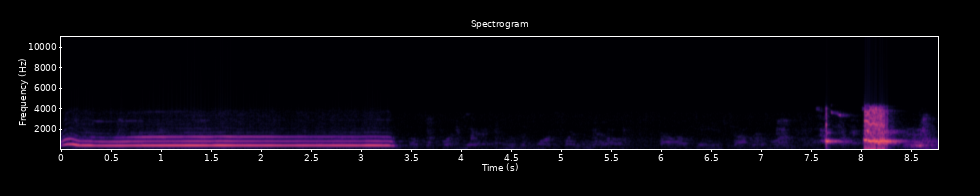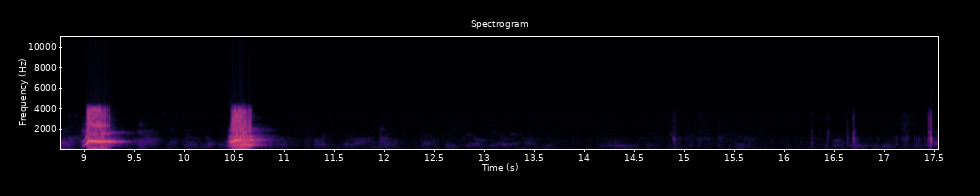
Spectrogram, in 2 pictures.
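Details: Two dogs howling with a little prompting from their owner: a steady, sustained tonal howl with stacked harmonics for about three seconds, then quiet, with a few loud sharp bursts and faint voices.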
